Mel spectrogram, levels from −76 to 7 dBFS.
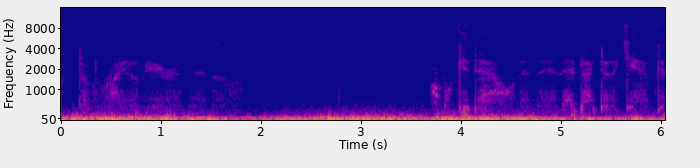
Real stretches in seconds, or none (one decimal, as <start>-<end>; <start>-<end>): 0.0-6.0

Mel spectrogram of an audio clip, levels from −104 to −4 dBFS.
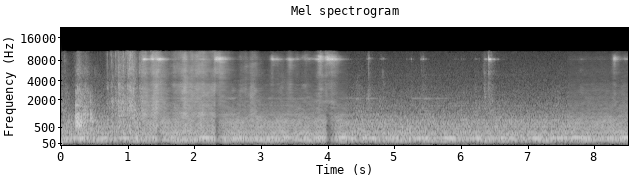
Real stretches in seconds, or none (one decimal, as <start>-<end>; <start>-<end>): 0.0-1.2; 4.3-7.6

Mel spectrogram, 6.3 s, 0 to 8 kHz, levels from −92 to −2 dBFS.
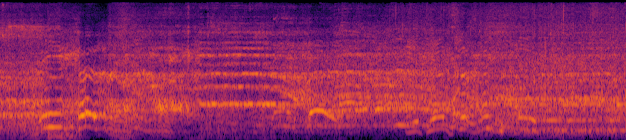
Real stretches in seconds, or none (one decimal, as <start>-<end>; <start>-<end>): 0.0-0.5; 2.0-4.5; 5.2-6.3

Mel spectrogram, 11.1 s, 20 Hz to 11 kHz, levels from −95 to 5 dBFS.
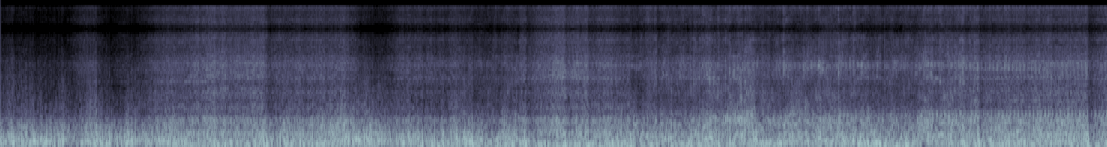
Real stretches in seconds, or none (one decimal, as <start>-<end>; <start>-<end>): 0.0-4.6; 5.2-6.3; 9.7-11.1

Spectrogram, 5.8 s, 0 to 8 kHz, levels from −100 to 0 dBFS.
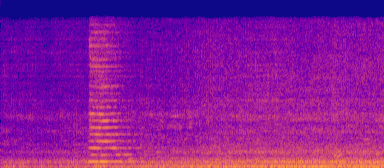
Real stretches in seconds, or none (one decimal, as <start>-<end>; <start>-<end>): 2.1-3.7; 4.3-5.8

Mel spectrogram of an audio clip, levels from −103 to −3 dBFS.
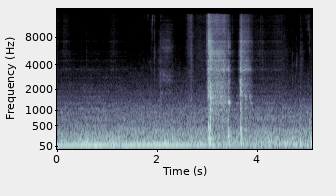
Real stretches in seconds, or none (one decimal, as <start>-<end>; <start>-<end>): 1.4-2.9; 4.5-5.1

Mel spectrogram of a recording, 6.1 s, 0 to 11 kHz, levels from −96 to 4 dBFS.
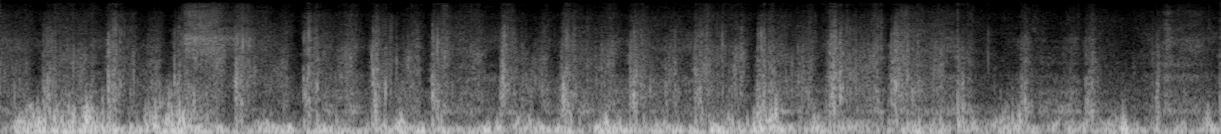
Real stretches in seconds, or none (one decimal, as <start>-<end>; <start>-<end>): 0.0-6.1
